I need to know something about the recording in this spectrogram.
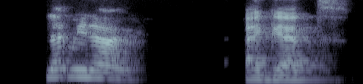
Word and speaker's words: Agathe: Is it Agathe or Agatha? Let me know. Agathe. It's Agathe. It's like the stone.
